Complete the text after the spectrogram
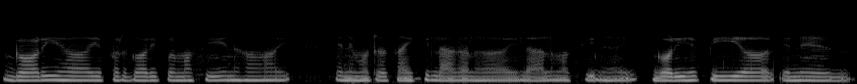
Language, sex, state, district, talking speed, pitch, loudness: Bajjika, female, Bihar, Vaishali, 135 wpm, 185 Hz, -36 LUFS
